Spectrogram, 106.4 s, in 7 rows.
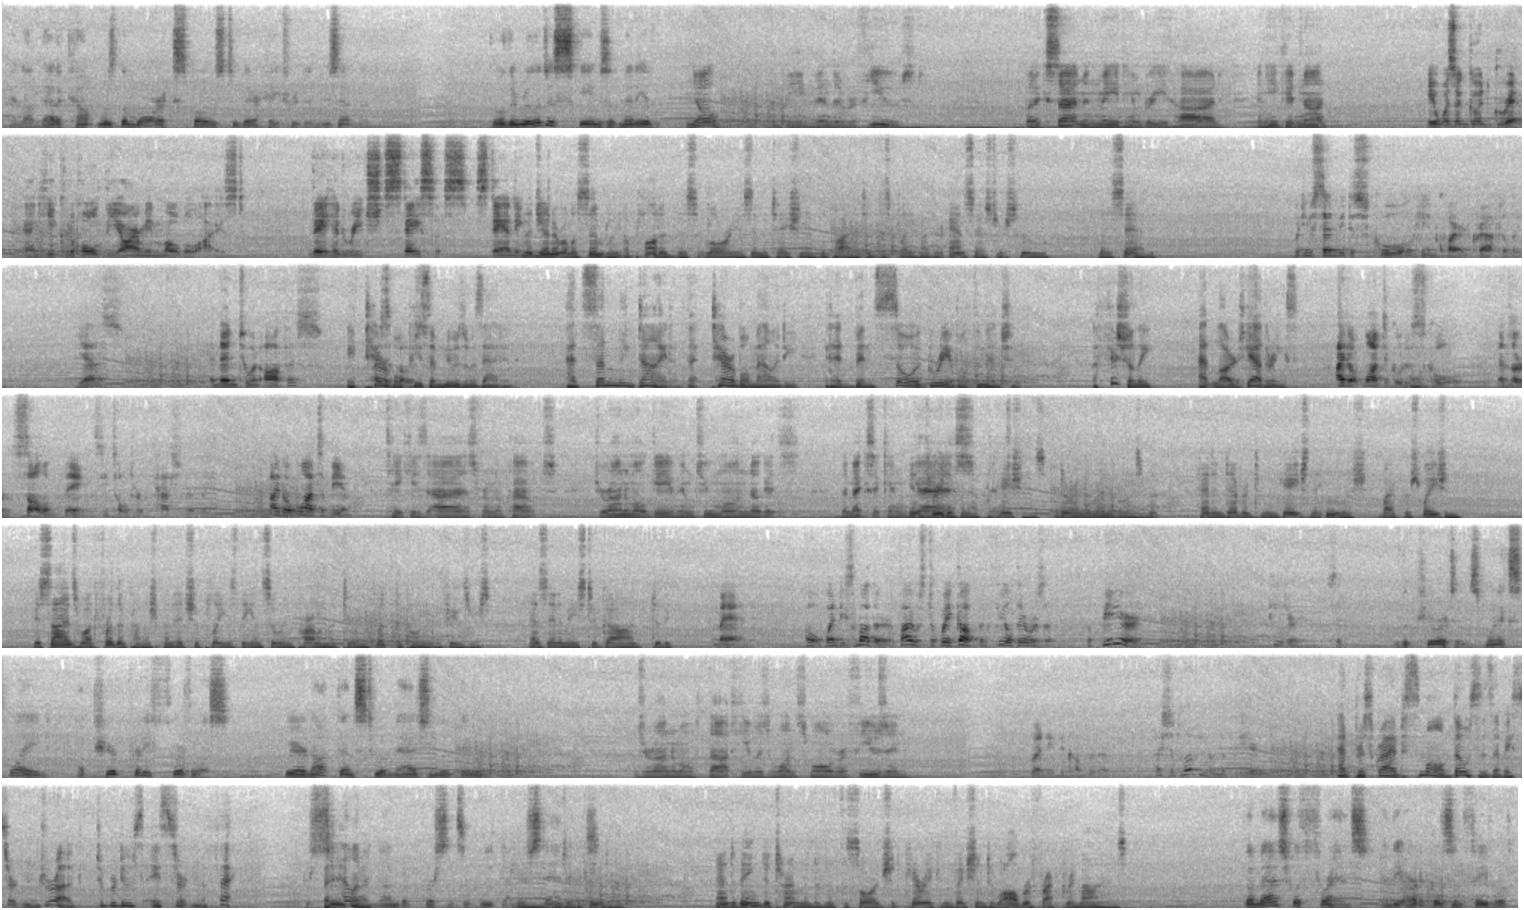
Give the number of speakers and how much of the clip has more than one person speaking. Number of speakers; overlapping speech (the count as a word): six, about 5%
